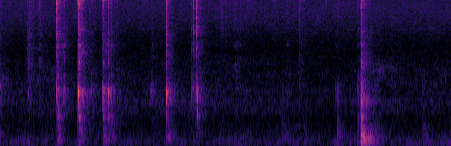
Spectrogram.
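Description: Scattered light clicks and taps of small plastic and metal parts being handled and pulled out while a mini USB fan is taken apart, with one louder click about four and a half seconds in.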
